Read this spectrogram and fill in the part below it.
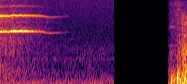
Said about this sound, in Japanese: いい音なります湯気の音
